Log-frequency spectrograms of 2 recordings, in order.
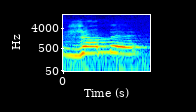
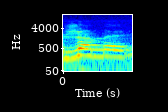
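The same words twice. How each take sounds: First: "jamais" cried highest and loudest, the top of the climb; peak jamais. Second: "jamais" said high, the first of three rising cries. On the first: Pinocchio begging the fairy, final "jamais" cried out. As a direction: let the last "jamais" break out at the top. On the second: Pinocchio begging the fairy, first "jamais" high. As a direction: start the "jamais" climb here. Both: A narrator's reading. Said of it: "il disait".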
